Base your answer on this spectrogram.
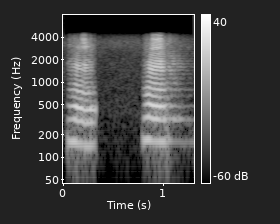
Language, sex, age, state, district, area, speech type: Bengali, male, 45-60, West Bengal, Birbhum, urban, conversation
